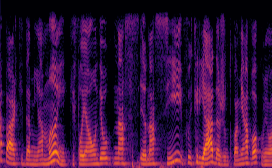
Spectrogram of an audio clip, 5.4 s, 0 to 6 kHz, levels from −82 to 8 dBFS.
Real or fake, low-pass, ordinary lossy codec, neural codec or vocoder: real; 5.4 kHz; none; none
